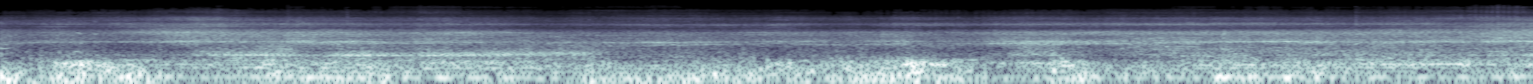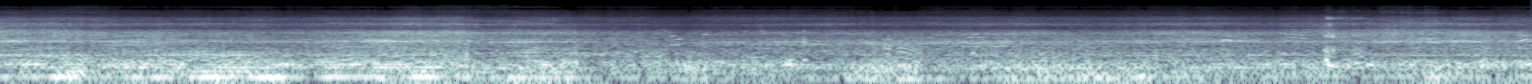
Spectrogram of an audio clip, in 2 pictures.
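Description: Wind buffeting the microphone of a camera mounted on a slingshot ride's capsule as it swings and bounces: a steady, uneven low rumble.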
